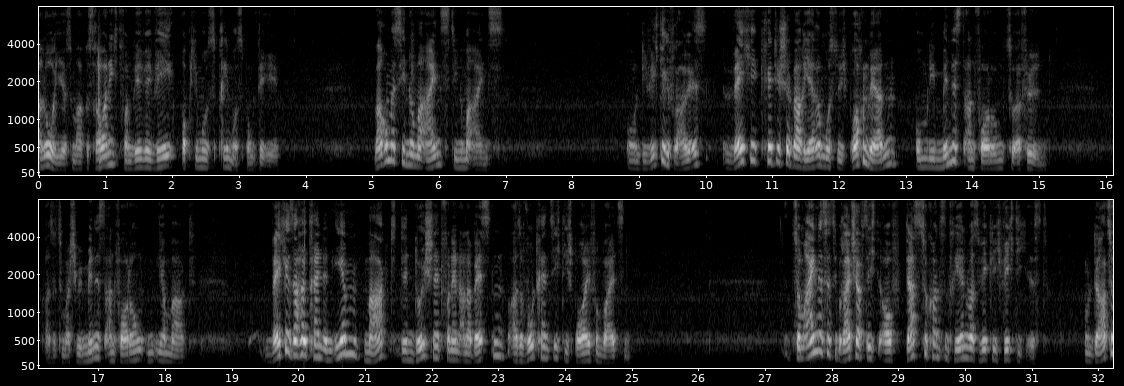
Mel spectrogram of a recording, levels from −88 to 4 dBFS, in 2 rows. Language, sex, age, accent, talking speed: English, male, 40-59, German, 140 wpm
